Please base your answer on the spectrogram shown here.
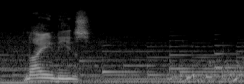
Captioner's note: regulator bubbles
